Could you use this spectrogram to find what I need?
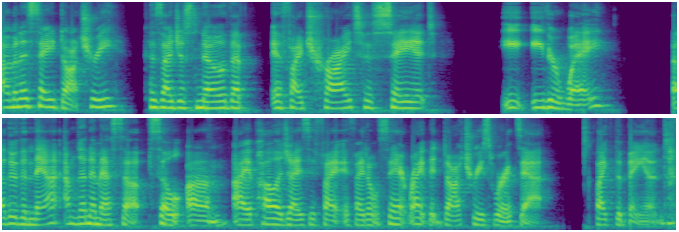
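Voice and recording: On a very clean recording with a silent background, a woman with an East Texas accent speaks at a moderate pace and medium pitch, with ordinary pitch variation and a bright, sharp tone. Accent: East Texas Southern.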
